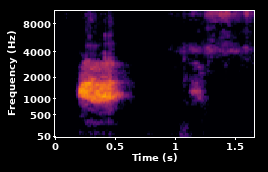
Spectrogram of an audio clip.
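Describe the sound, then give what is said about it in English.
A dog gives one loud bark, then a quieter, shorter bark or yelp about a second later, with no talking over it. “I don't know why the dog.”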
